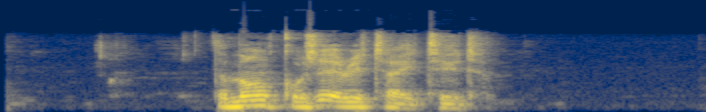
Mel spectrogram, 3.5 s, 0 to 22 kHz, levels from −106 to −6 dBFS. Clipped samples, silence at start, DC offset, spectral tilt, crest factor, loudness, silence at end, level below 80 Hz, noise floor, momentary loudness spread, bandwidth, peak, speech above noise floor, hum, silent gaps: under 0.1%; 1.05 s; under 0.1%; -4 dB/octave; 20 dB; -15 LUFS; 1.1 s; -54 dBFS; -72 dBFS; 11 LU; 8.4 kHz; 0 dBFS; 57 dB; none; none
